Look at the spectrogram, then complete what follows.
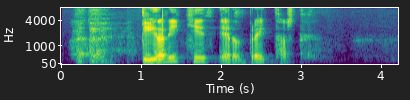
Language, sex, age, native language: Icelandic, male, 40-49, Icelandic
